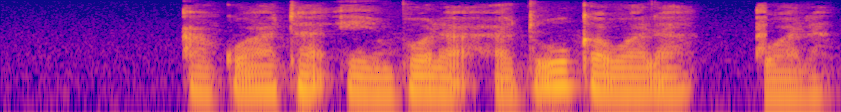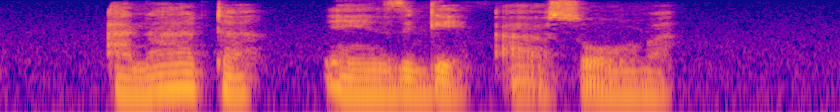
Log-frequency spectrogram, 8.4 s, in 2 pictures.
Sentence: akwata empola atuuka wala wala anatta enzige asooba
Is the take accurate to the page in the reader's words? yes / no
yes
